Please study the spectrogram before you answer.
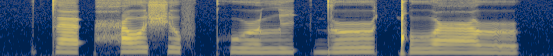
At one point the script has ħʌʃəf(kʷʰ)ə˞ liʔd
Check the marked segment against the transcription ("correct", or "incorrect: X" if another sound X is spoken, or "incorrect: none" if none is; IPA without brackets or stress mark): correct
